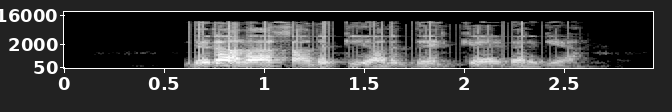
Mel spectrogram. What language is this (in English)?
Gujari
